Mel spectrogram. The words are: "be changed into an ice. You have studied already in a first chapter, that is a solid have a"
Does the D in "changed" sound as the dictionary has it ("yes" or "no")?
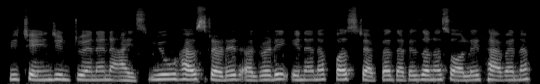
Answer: no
